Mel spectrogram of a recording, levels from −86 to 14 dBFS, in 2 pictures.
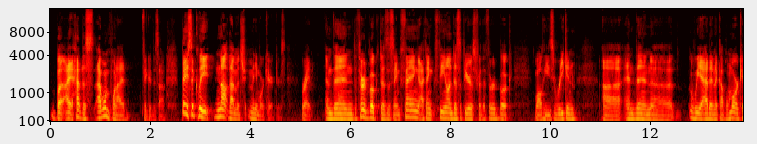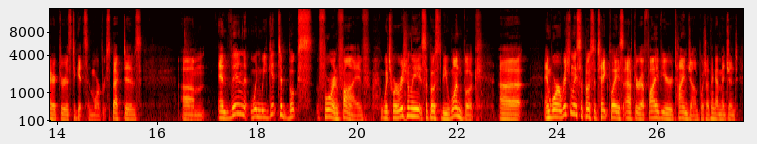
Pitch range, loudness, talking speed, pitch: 130-170 Hz, -28 LUFS, 205 wpm, 140 Hz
